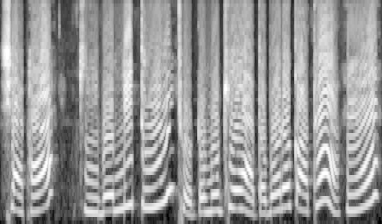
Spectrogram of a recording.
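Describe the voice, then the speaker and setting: Cartoon tigress mother, played by a woman: high, clear voice, scornful and indignant, always scolding. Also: slow pace, darkish tone, dry recording, low-quality recording. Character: haughty, scornful tigress mother quick to take offence. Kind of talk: animated cartoon dialogue.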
